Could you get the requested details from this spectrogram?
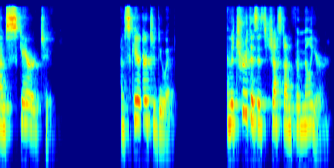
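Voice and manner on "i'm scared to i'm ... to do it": ordinary delivery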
